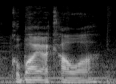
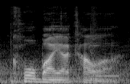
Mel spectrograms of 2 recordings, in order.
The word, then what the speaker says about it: Kobayakawa: what happened to call kobayakawa kobayakawa yep that's right that's how you pronounce it oh dear oh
